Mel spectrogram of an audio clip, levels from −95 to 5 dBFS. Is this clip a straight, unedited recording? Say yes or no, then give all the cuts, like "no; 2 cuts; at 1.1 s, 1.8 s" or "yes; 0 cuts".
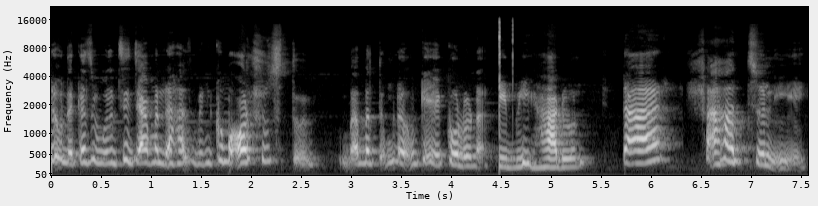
no; 1 cut; at 4.5 s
